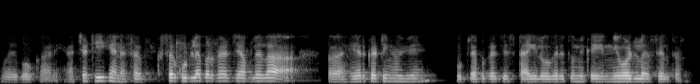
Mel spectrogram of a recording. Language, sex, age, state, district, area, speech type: Marathi, male, 18-30, Maharashtra, Amravati, urban, conversation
